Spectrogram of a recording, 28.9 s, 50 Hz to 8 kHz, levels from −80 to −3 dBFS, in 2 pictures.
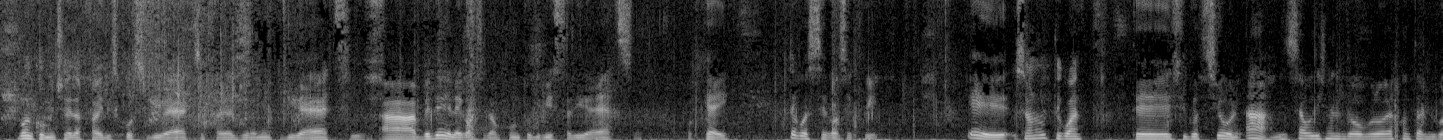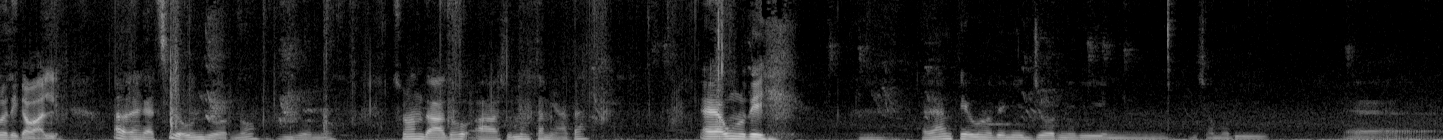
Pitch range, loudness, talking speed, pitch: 95-125 Hz, -29 LUFS, 135 wpm, 110 Hz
